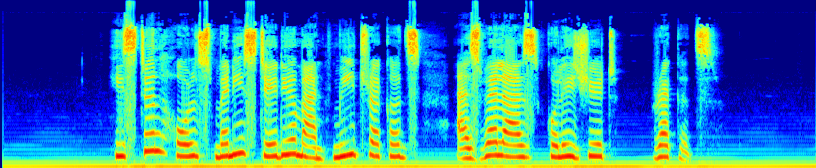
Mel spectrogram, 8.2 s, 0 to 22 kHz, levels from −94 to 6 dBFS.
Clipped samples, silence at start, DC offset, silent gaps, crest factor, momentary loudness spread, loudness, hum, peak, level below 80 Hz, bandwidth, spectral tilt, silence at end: 0.2%; 0.05 s; under 0.1%; none; 12 dB; 8 LU; -10 LUFS; 50 Hz at -30 dBFS; 0 dBFS; -28 dBFS; over 20 kHz; -2.5 dB/octave; 0 s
